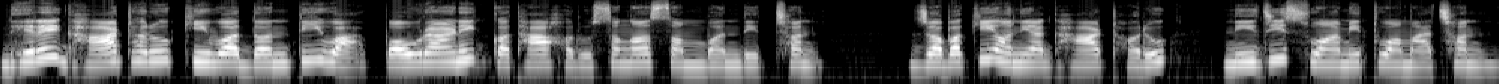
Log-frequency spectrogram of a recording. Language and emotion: Nepali, neutral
